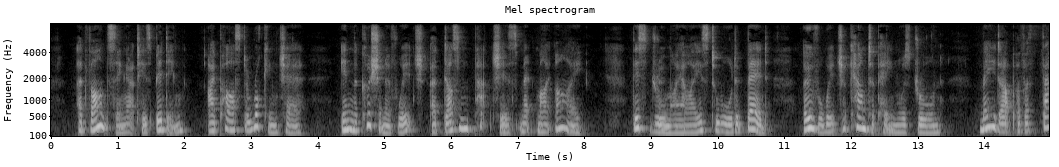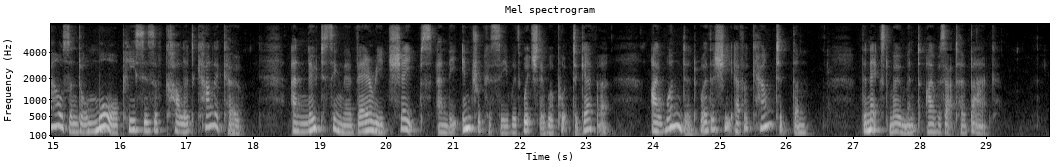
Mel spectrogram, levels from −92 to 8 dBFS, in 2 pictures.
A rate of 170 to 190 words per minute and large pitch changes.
No: average, 145 wpm; wide, 5.7 semitones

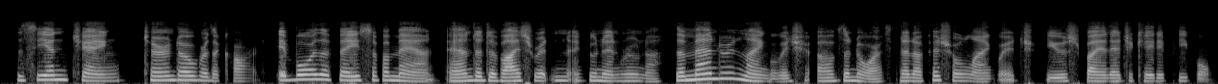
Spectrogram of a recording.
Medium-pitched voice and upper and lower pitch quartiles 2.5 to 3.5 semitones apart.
No: medium, 165 Hz; average, 4.0 semitones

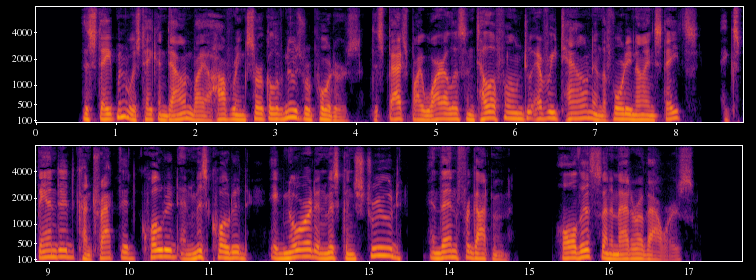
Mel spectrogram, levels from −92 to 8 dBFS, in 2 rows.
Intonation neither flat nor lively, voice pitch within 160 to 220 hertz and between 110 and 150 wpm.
No: average, 4.0 semitones; low, 135 Hz; average, 145 wpm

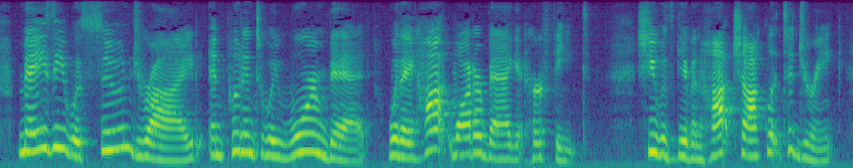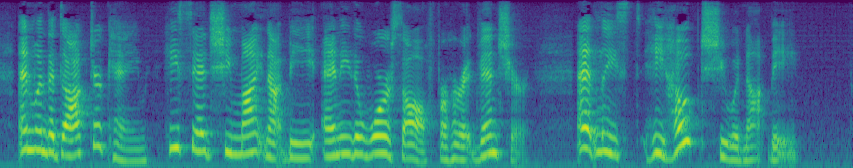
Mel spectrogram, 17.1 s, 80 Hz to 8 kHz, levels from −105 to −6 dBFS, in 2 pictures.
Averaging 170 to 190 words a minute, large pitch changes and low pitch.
No: average, 180 wpm; wide, 5.8 semitones; high, 245 Hz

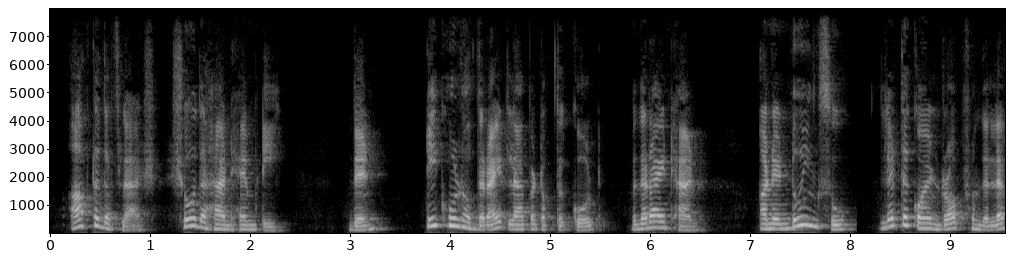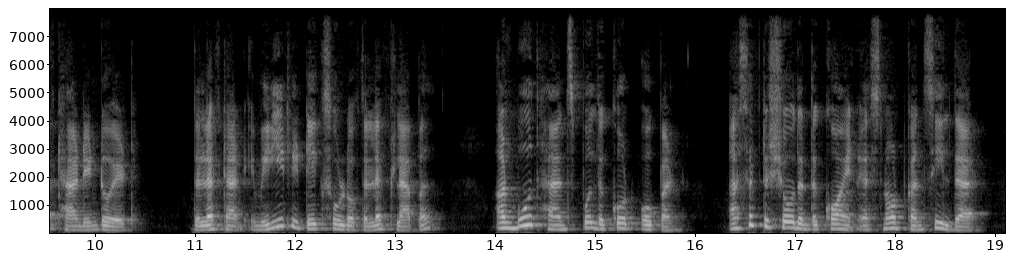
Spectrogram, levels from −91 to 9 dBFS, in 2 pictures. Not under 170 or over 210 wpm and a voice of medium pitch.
Yes: average, 200 wpm; medium, 160 Hz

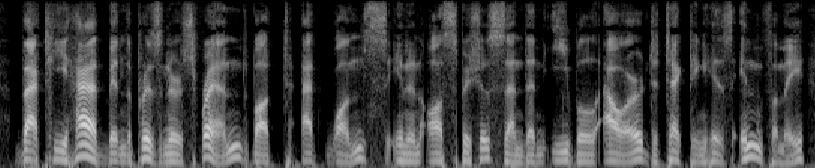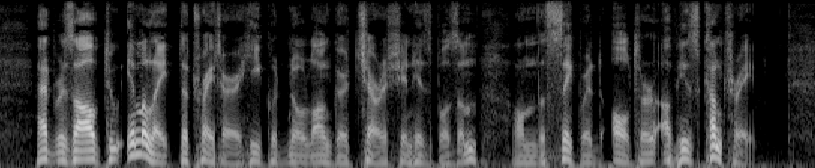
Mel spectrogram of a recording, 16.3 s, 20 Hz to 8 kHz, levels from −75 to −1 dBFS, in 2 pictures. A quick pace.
No: average, 150 wpm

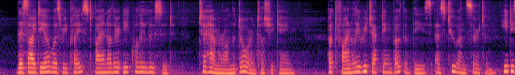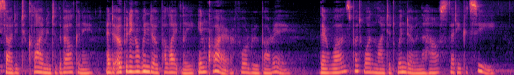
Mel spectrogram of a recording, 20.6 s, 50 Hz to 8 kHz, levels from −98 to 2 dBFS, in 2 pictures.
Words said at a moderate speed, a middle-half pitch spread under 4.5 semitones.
Yes: average, 155 wpm; average, 3.7 semitones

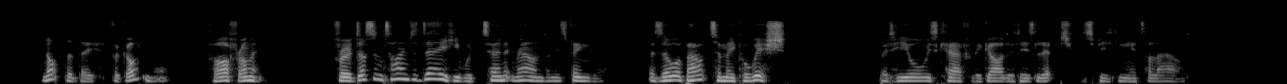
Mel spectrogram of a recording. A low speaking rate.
No: average, 190 wpm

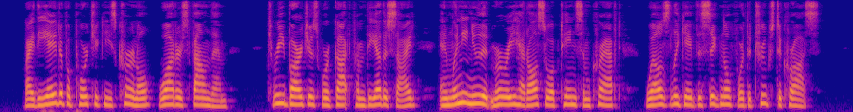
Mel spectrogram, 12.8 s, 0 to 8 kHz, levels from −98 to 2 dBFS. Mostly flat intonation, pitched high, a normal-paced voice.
Yes: narrow, 2.2 semitones; high, 195 Hz; average, 180 wpm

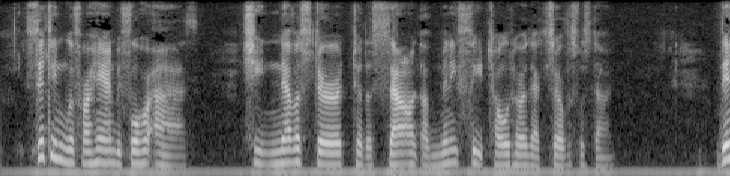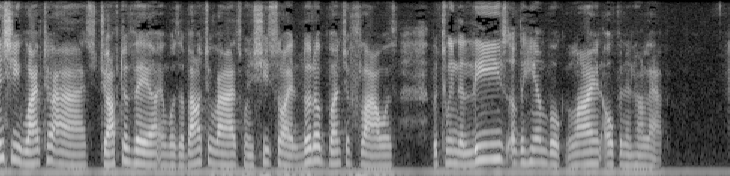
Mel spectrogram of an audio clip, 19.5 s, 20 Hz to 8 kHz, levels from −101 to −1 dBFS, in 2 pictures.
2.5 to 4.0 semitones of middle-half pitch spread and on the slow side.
No: average, 3.3 semitones; average, 170 wpm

